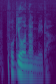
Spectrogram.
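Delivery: very soft, low reply; humble answer. Acted. Blind man answers Jesus humbly.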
